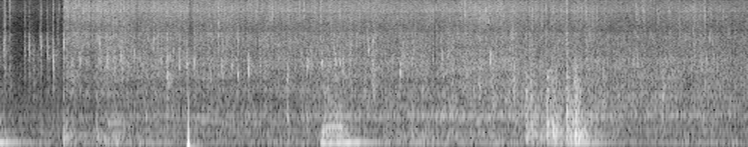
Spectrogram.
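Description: Spiny gourds (kantola) drop into hot oil with crackling mustard and cumin seeds, a strong steady sizzle close by with a few clanks and stirring scrapes along the way.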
